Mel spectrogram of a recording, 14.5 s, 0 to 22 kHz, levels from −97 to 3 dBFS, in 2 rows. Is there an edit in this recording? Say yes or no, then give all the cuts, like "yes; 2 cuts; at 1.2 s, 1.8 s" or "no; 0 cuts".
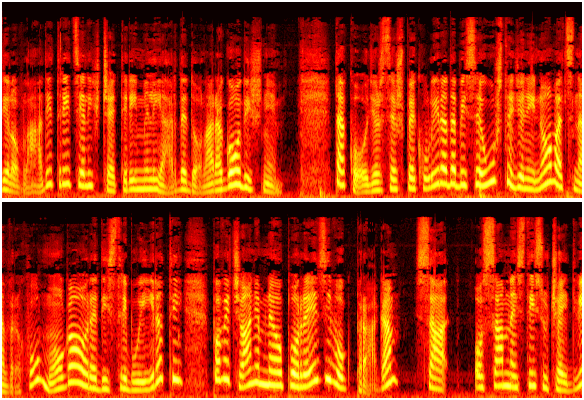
no; 0 cuts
